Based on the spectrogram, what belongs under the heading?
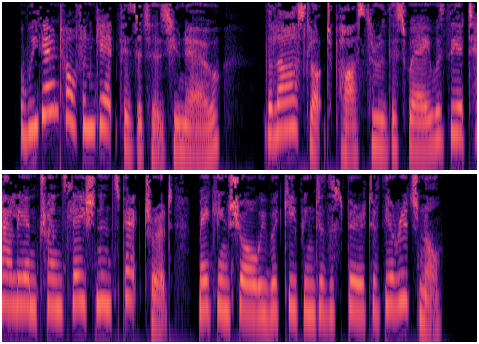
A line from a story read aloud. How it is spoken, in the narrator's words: The cricket, who spoke in a clipped accent said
